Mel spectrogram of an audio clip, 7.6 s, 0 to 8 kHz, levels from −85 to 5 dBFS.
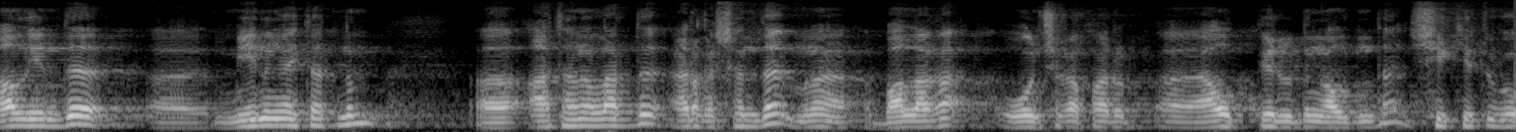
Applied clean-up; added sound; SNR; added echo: none; none; none; reverberation time 1.4 s.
